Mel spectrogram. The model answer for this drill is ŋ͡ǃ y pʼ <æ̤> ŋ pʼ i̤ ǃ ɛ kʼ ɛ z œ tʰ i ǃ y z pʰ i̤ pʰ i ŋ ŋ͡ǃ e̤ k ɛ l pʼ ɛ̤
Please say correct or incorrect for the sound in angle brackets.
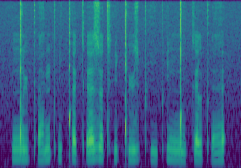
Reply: correct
